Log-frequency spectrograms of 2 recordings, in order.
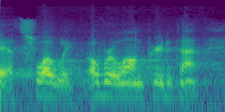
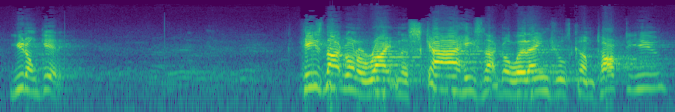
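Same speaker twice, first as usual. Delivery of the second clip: full-force preaching; 3 semitones higher, 5 dB louder than usual. Acted. Preacher urging the congregation to believe, fervent and loud.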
